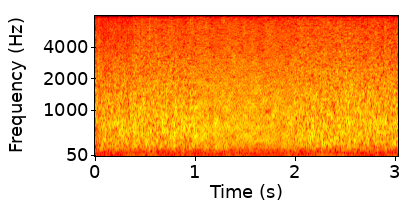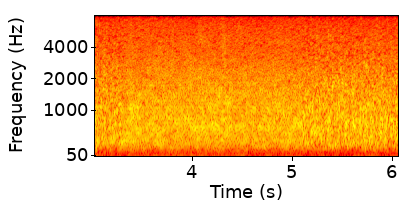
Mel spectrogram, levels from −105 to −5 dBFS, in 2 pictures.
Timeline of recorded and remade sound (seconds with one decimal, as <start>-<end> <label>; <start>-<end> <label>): 0.0-1.0 recorded; 1.0-2.0 remade; 2.0-3.3 recorded; 3.3-5.1 remade; 5.1-6.1 recorded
